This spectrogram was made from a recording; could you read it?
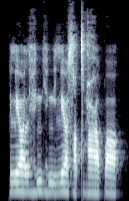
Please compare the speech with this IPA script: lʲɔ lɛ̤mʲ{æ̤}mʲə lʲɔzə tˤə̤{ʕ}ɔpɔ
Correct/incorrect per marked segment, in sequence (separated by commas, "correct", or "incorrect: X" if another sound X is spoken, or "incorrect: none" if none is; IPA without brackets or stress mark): correct, correct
